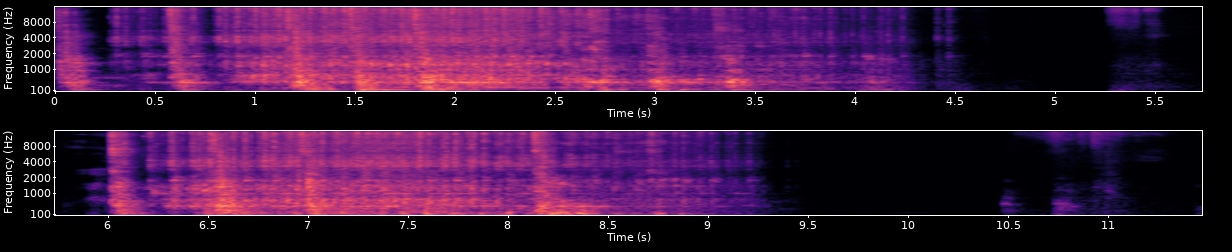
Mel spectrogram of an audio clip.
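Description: Two loud bursts of a sewing machine stitching along the buckram-lined neckline of a kurti, each run lasting a few seconds and separated by silence.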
